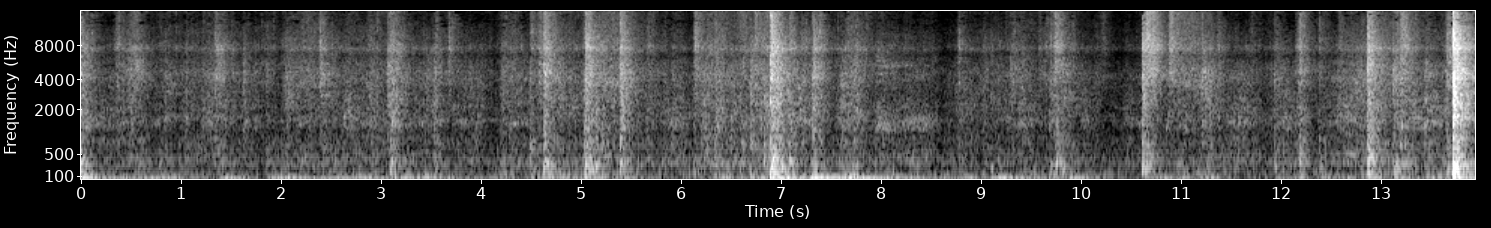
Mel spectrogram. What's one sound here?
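Boxing gloves thump against focus mitts in quick bursts.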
